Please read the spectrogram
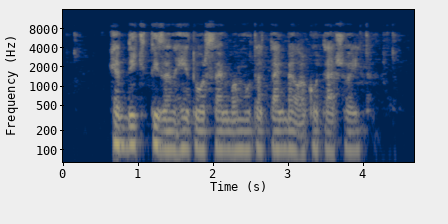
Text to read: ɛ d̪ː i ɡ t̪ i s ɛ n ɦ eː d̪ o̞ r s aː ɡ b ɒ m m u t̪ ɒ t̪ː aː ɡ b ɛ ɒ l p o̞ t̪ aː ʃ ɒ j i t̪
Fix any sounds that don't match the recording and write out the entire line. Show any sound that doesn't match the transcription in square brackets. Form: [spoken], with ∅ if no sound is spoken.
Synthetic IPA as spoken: ɛ d̪ː i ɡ t̪ i [z] ɛ n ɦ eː [t̪] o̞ r s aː ɡ b ɒ m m u t̪ ɒ t̪ː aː ɡ b ɛ ɒ l [k] o̞ t̪ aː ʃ ɒ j i t̪

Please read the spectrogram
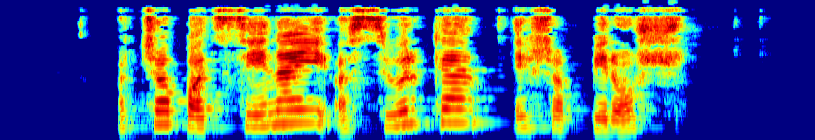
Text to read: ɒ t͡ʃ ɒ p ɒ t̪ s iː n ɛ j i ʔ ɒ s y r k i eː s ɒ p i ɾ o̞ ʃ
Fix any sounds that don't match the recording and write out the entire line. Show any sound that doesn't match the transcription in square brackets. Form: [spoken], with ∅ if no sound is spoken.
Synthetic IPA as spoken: ɒ t͡ʃ ɒ p ɒ t̪ s iː n ɛ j i ʔ ɒ s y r k [ɛ] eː [ʃ] ɒ p i ɾ o̞ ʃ

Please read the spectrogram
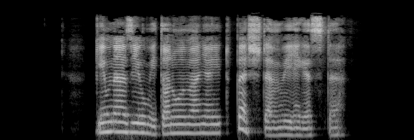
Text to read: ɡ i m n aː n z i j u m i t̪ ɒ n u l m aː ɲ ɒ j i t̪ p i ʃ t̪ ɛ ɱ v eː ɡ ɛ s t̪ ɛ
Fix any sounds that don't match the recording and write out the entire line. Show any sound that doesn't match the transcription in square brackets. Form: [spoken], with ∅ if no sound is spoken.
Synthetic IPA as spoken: ɡ i m n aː [∅] z i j u m i t̪ ɒ n u l m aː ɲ ɒ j i t̪ p [ɛ] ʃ t̪ ɛ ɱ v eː ɡ ɛ s t̪ ɛ

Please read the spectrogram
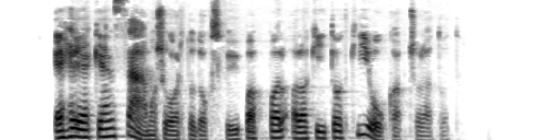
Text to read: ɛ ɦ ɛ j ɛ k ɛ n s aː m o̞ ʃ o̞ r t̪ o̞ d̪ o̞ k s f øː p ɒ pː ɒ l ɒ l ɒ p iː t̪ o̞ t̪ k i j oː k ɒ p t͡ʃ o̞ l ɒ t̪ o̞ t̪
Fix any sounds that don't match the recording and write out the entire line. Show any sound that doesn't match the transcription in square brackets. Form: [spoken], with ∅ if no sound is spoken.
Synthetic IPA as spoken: ɛ ɦ ɛ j ɛ k ɛ n s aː m o̞ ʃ o̞ r t̪ o̞ d̪ o̞ k s f øː p ɒ pː ɒ l ɒ l ɒ [k] iː t̪ o̞ t̪ k i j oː k ɒ p t͡ʃ o̞ l ɒ t̪ o̞ t̪

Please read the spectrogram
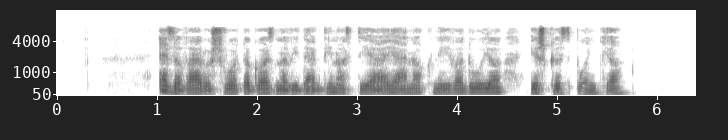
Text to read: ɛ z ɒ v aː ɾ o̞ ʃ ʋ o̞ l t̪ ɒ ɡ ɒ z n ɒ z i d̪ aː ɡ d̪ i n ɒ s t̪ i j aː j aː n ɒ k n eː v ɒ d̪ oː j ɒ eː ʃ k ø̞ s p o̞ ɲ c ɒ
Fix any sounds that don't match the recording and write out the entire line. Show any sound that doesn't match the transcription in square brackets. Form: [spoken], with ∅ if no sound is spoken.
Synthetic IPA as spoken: ɛ z ɒ v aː ɾ o̞ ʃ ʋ o̞ l t̪ ɒ ɡ ɒ z n ɒ [v] i d̪ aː ɡ d̪ i n ɒ s t̪ i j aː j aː n ɒ k n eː v ɒ d̪ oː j ɒ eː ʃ k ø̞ s p o̞ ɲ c ɒ

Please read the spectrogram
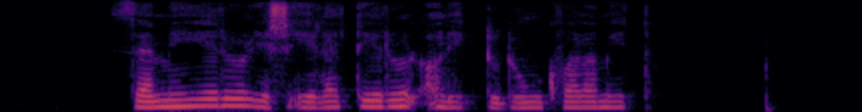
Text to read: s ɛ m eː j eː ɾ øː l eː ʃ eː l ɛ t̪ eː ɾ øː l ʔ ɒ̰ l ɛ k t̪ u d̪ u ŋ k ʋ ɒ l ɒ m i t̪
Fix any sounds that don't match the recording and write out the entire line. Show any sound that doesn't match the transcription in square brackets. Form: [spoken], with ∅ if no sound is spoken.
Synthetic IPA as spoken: s ɛ m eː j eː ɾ øː l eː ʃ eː l ɛ t̪ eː ɾ øː l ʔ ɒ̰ l [i] k t̪ u d̪ u ŋ k ʋ ɒ l ɒ m i t̪

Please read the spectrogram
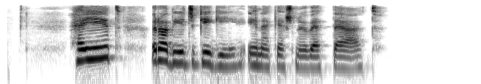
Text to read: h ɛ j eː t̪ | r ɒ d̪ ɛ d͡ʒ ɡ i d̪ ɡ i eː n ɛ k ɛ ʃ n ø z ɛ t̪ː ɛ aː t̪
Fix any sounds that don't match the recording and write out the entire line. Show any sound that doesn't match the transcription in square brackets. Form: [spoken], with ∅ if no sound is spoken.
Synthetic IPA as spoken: h ɛ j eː t̪ | r ɒ d̪ [i] d͡ʒ ɡ i [∅] ɡ i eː n ɛ k ɛ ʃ n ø [v] ɛ t̪ː ɛ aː t̪

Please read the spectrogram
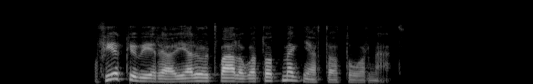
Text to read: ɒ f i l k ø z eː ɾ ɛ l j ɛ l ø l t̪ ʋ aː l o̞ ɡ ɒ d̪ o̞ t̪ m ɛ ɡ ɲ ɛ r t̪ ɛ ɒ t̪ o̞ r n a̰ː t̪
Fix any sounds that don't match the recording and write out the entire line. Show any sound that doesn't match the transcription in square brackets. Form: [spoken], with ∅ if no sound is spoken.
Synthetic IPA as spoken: ɒ f i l k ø [v] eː ɾ ɛ l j ɛ l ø l t̪ ʋ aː l o̞ ɡ ɒ [t̪] o̞ t̪ m ɛ ɡ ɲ ɛ r t̪ ɛ ɒ t̪ o̞ r n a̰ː t̪

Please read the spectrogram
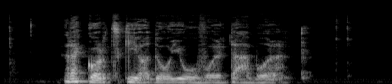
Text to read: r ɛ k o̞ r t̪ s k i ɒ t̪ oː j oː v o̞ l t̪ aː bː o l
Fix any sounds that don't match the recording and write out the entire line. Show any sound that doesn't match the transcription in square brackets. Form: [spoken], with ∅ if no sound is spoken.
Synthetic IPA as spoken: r ɛ k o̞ r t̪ s k i ɒ [d̪] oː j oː v o̞ l t̪ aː [b] o l

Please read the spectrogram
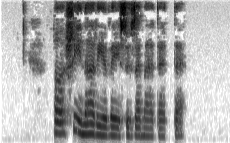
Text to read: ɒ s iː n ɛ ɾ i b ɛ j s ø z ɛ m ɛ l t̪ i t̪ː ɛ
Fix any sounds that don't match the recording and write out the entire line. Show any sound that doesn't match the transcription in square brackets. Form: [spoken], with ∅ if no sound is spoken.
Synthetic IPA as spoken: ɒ [ʃ] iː n [a] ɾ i [v] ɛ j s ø z ɛ m ɛ l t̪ [ɛ] t̪ː ɛ

